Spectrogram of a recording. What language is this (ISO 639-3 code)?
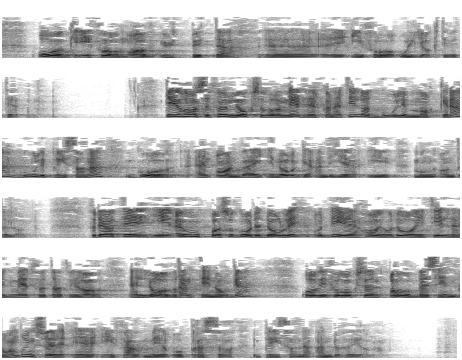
nno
